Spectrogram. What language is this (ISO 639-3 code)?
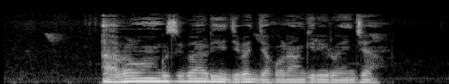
lug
